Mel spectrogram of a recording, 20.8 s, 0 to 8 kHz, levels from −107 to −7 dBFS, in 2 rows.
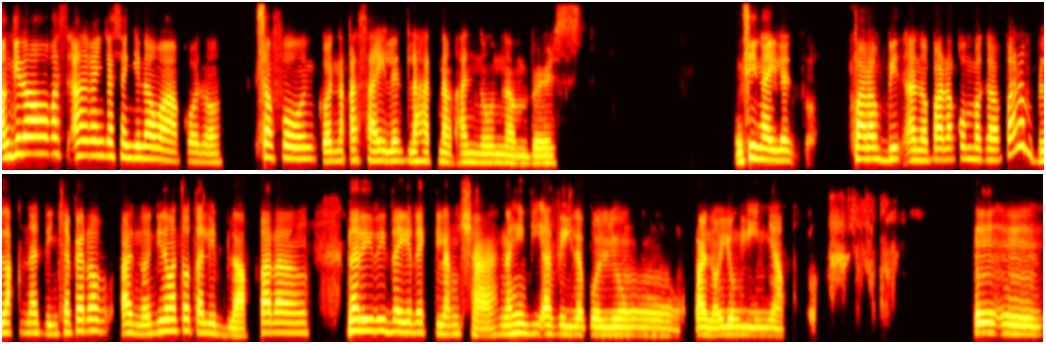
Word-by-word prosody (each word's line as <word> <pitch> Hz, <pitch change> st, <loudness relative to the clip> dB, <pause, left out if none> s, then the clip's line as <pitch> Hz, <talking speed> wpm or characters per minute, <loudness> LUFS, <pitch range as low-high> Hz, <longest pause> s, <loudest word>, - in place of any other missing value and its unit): ang 215 Hz, -, +5 dB
ginawa 295 Hz, +2 st, +5 dB
ko 295 Hz, -, +4 dB
kas 280 Hz, -, -15 dB
akin 260 Hz, +1 st, +3 dB
kasi, 250 Hz, -1 st, 0 dB
ang -, -, -8 dB
ginawa 200 Hz, -6 st, +3 dB
ko, 160 Hz, -1 st, -5 dB
'no, 150 Hz, 0 st, -6 dB, 0.3 s
sa 235 Hz, -2 st, +4 dB
phone 205 Hz, -2 st, -1 dB
ko 165 Hz, -3 st, 0 dB
naka-silent 175 Hz, 0 st, -1 dB
lahat 165 Hz, 0 st, 0 dB
ng 160 Hz, -, +3 dB
unknown 150 Hz, -1 st, -3 dB
numbers. 130 Hz, -1 st, -4 dB, 1.6 s
Hmm, 155 Hz, -, -1 dB
sinilent 185 Hz, -4 st, +3 dB
ko, -, -, -17 dB, 0.4 s
parang 200 Hz, -2 st, +3 dB
bin 195 Hz, +2 st, -1 dB
ano 180 Hz, 0 st, +1 dB
parang 195 Hz, 0 st, +3 dB
kumbaga 200 Hz, -3 st, 0 dB
parang 335 Hz, +10 st, +1 dB
block 175 Hz, +1 st, 0 dB
na 175 Hz, -, 0 dB
din 155 Hz, -1 st, -8 dB
siya. 175 Hz, +1 st, 0 dB
Pero 200 Hz, -1 st, +1 dB
ano, 170 Hz, -2 st, +2 dB
hindi 170 Hz, +5 st, -3 dB
naman 205 Hz, 0 st, +3 dB
totally 180 Hz, -6 st, 0 dB
block, 125 Hz, -2 st, 0 dB
parang 180 Hz, -1 st, +2 dB, 0.4 s
nar-eredirect 195 Hz, -3 st, +2 dB
lang 155 Hz, 0 st, -1 dB
siya 130 Hz, -4 st, -1 dB
na 150 Hz, 0 st, 0 dB
hindi 160 Hz, -2 st, -1 dB
available 145 Hz, -2 st, -1 dB
yung 135 Hz, 0 st, -2 dB, 0.6 s
ano, 135 Hz, -2 st, +3 dB
yung 140 Hz, 0 st, 0 dB
linya 135 Hz, -2 st, -4 dB
ko. -, -, -19 dB, 1.5 s
Mm, 155 Hz, -5 st, 0 dB
175 Hz, 145 wpm, -23 LUFS, 150-200 Hz, 1.6 s, ang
